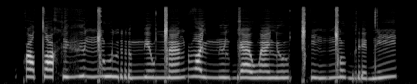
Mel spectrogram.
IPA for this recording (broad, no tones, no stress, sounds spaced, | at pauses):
k ɔ tˤ ɪ x ɪ vʲ ʊ ŋ͡ǀ u l r ʊ mʲ ɛ w ŋ͡ǀ æ̃ ɡ ðˤ æ lʲ mʲ ũ lʲ ɡ æ w æ̃ lʲ w u ǀʰ ĩ ɡ ŋ͡ǀ ʊ ɡ r ɪ d ĩ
